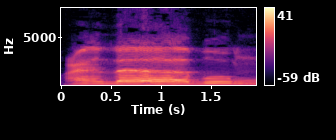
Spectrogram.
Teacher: A di pertengahan kerongkong. Azabun. Di sini ikhfa, disamarkan 2 harakat dengan tebal.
